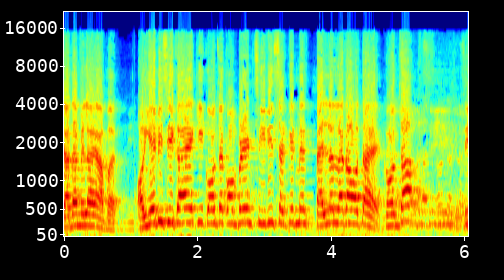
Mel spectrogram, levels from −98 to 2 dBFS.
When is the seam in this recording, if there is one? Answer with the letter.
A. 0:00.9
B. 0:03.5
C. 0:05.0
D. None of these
A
